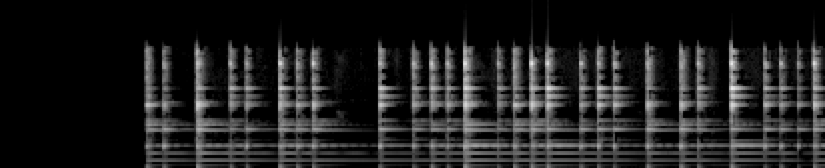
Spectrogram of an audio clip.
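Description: Background music: after about a second of silence, a quick, irregular run of small bell or chime strikes over held ringing tones.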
